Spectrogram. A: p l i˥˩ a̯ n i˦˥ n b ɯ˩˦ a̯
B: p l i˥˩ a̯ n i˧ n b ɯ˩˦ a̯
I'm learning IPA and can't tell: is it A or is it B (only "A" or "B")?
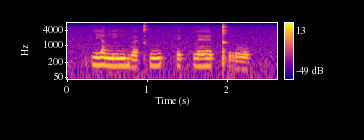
A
